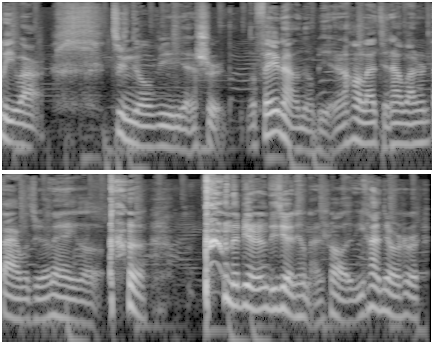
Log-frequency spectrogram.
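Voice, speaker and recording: A man with a Beijing accent tells a story in a casual, rambling way, swearing freely and often restarting his sentences. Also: medium pitch. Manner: profane, rambling, frequent restarts. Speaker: vlogger.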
